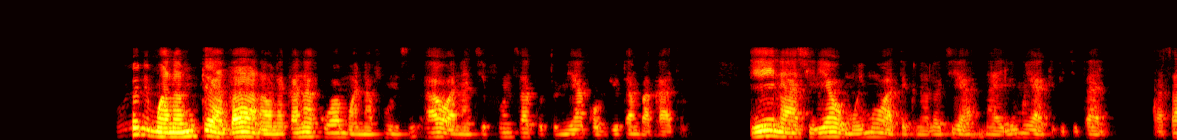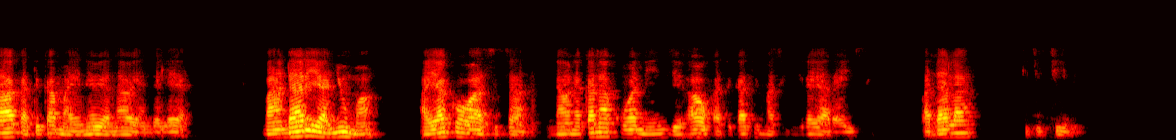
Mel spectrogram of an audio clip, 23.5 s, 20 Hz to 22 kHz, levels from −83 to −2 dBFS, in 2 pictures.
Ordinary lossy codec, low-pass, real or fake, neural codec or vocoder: AAC, 32 kbps; 5.4 kHz; real; none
